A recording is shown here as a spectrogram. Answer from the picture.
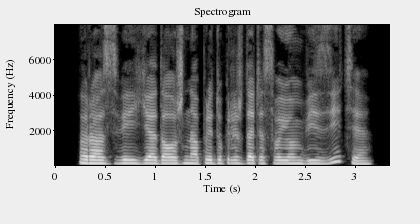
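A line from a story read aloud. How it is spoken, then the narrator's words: Surprised grumble. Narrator (Russian): удивилась она и проворчала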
